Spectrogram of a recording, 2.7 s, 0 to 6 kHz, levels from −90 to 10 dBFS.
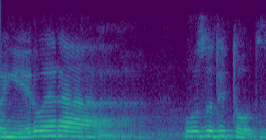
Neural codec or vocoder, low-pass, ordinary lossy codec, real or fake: none; 5.4 kHz; Opus, 32 kbps; real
